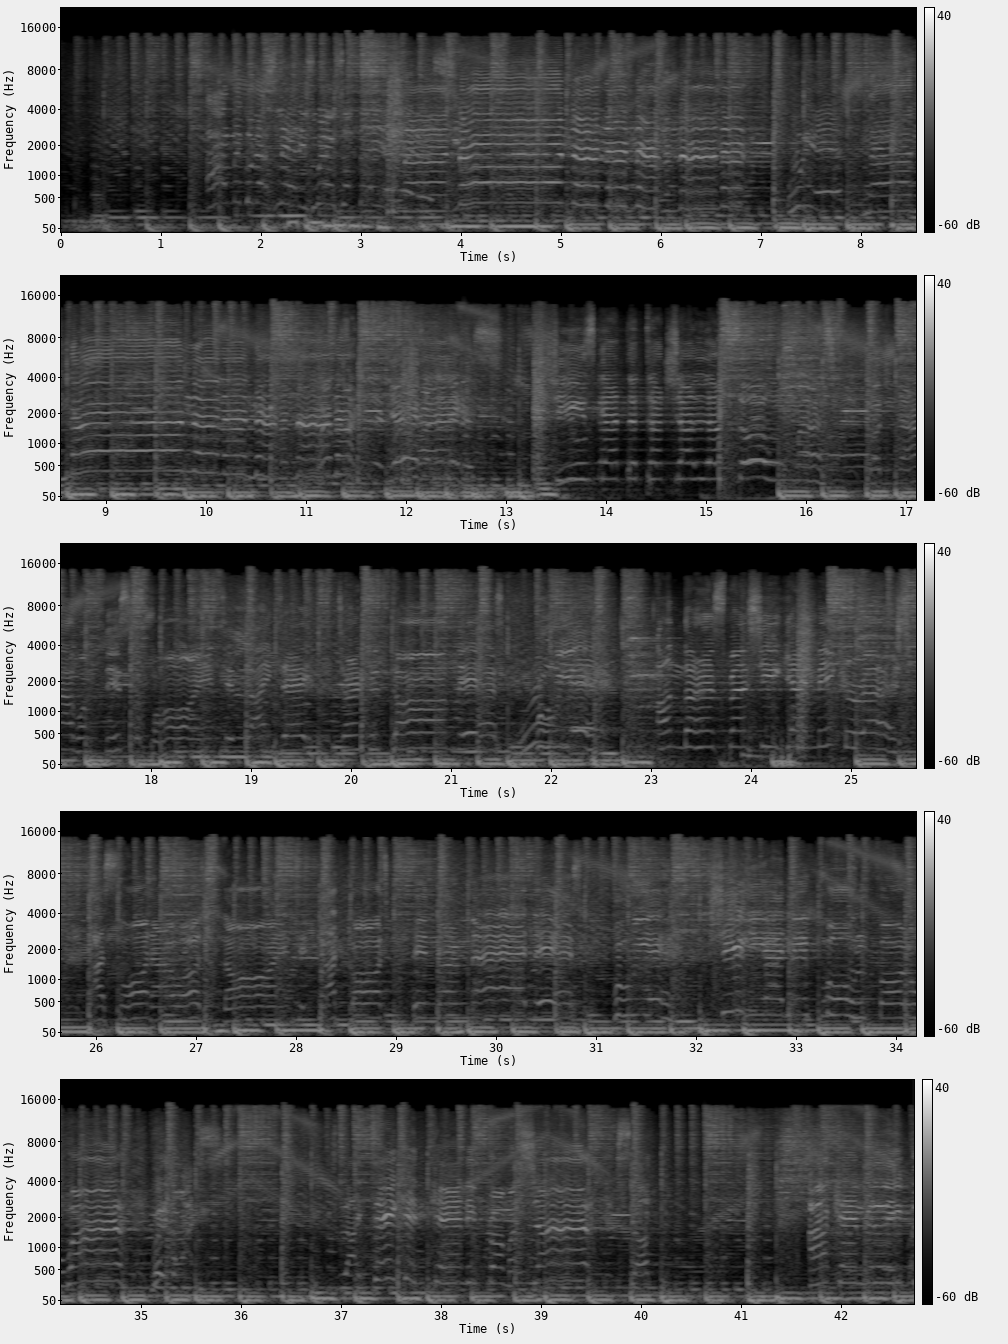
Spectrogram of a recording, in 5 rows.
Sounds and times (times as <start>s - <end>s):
Blues: 0.0s - 14.1s, 15.0s - 42.7s.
